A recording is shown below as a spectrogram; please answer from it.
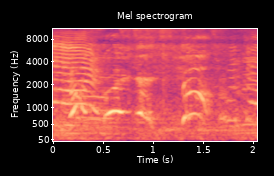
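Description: A child's high-pitched voice giving several short excited cries, each rising and falling in pitch, over a faint steady background hum.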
